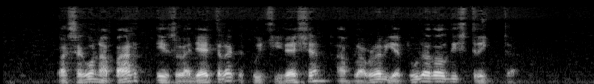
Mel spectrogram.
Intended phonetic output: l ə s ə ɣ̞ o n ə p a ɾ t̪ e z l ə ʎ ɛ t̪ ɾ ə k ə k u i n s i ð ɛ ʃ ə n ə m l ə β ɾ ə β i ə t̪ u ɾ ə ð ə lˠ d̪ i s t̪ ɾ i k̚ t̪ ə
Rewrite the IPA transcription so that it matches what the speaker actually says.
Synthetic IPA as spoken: l ə s ə ɣ̞ o n ə p a ɾ t̪ e z l ə ʎ ɛ t̪ ɾ ə k ə k u i n s i ð ɛ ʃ ə n ə m l ə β ɾ ə β i ə t̪ u ɾ ə ð ə lˠ d̪ i s t̪ ɾ i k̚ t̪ ə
